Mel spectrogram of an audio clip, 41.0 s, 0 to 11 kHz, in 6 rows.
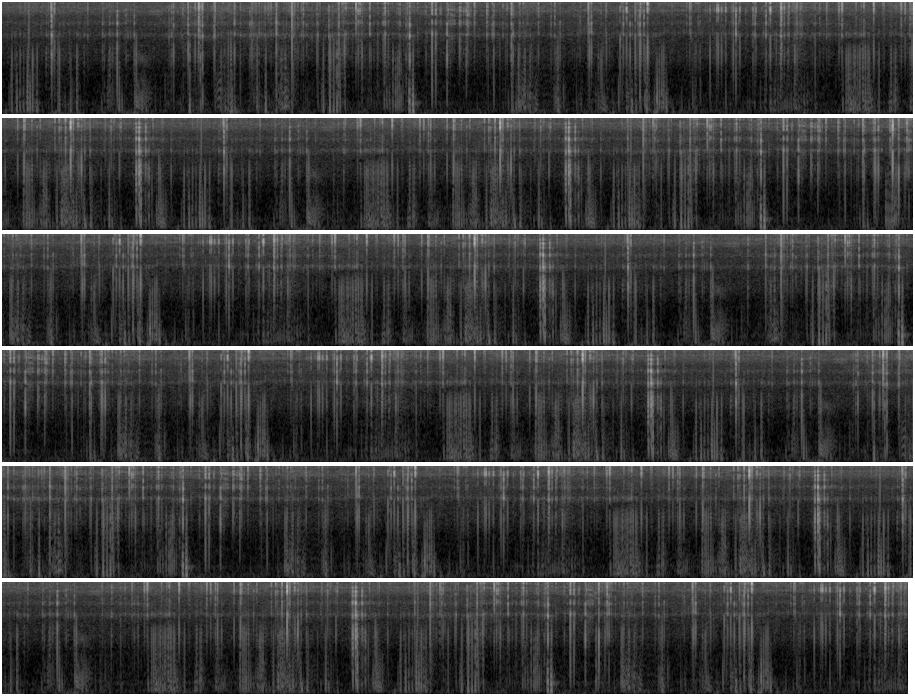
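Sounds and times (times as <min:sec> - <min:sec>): candle flame crackling: 0:00.0 - 0:40.9.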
